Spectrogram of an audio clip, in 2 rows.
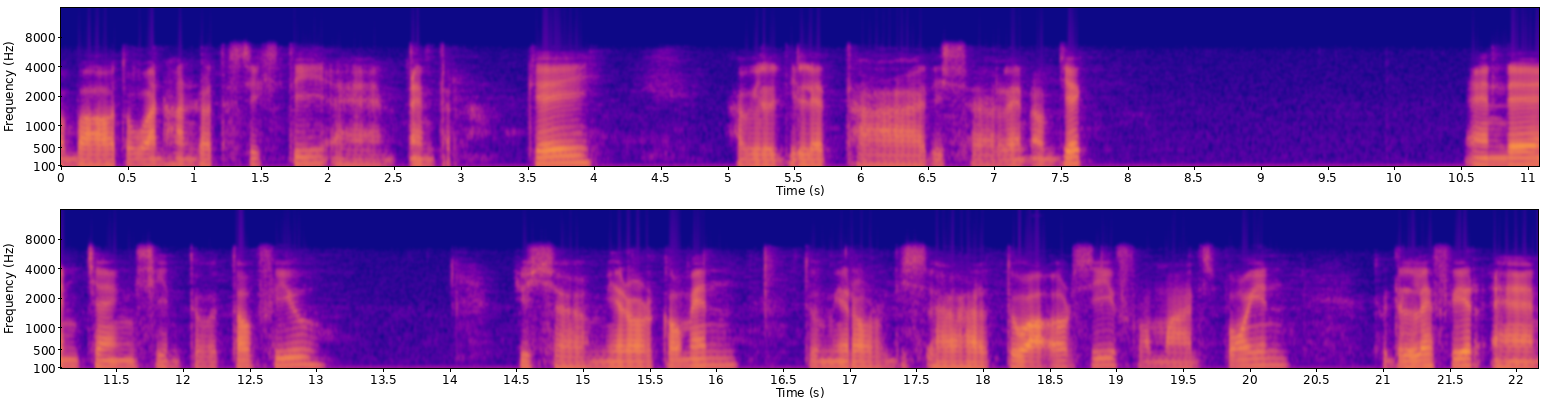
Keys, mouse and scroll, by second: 0.5-1.6 typing, 2.5 Return, 3.6 middle click, 6.1 click, 10.7 Delete, 12.5 click, 14.4-14.8 scroll down 1, 14.8 middle click, 15.3-16.3 typing, 16.9 click, 18.8 space, 20.4 click.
